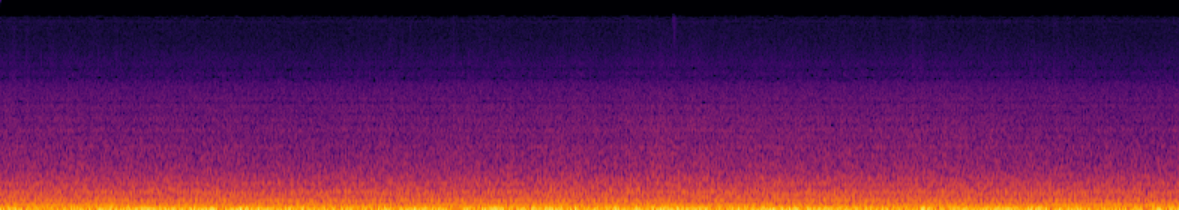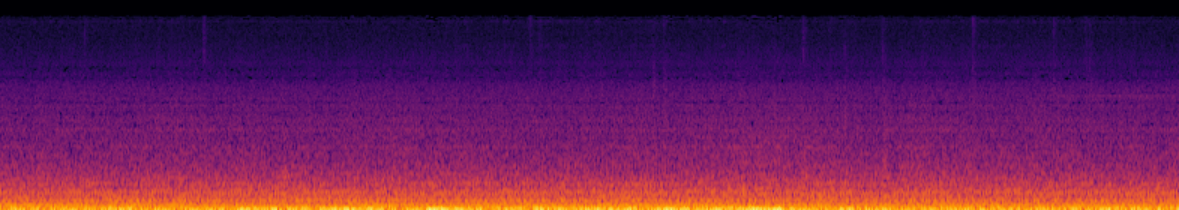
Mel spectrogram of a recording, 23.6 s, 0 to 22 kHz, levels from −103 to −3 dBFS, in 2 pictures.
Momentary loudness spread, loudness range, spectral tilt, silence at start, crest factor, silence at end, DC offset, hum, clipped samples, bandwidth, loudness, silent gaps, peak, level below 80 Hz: 2 LU; 1 LU; -9.5 dB/octave; 0 s; 14 dB; 0 s; under 0.1%; none; under 0.1%; 2.8 kHz; -30 LUFS; none; -6 dBFS; -22 dBFS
